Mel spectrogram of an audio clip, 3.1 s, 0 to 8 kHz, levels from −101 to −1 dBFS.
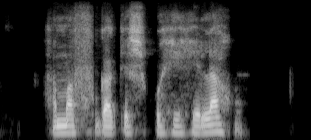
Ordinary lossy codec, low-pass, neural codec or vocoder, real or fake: Opus, 24 kbps; 7.2 kHz; none; real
